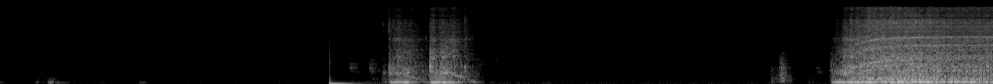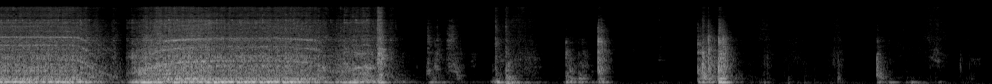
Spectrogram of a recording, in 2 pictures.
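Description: A sewing machine stitches pocket pieces onto a dress skirt panel in a few bursts, one short run followed by a longer steady whir, with scattered handling clicks and near-silence around them.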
